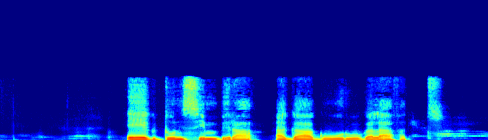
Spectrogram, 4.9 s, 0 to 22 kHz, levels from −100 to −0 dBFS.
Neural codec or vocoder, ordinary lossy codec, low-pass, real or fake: codec, 24 kHz, 0.9 kbps, DualCodec; MP3, 64 kbps; 9.9 kHz; fake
